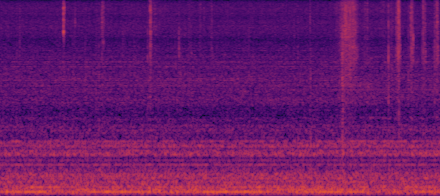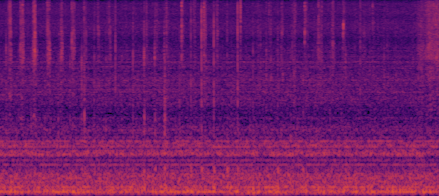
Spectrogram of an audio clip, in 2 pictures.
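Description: A steady low motor hum, with faint quick ticks through the second half and a brief soft hiss about four seconds in.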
